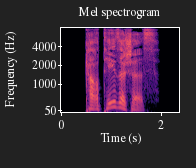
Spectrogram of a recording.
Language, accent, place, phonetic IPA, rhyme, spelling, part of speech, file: German, Germany, Berlin, [kaʁˈteːzɪʃəs], -eːzɪʃəs, kartesisches, adjective, De-kartesisches.ogg
- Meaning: strong/mixed nominative/accusative neuter singular of kartesisch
